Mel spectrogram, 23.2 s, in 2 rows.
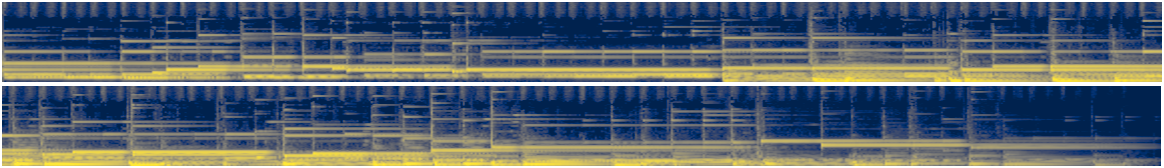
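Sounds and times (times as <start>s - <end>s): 
vibraphone: 0.0s - 23.0s.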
